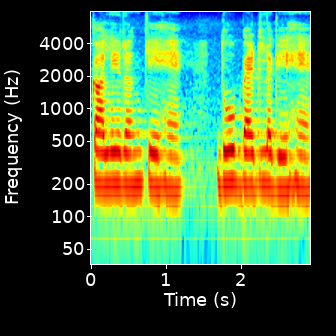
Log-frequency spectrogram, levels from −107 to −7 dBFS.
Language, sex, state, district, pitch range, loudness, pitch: Hindi, female, Himachal Pradesh, Shimla, 185-200 Hz, -19 LUFS, 195 Hz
